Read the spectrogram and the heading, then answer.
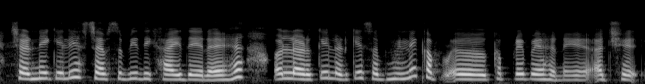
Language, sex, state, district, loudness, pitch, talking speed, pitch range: Hindi, female, Bihar, Darbhanga, -19 LUFS, 245 Hz, 175 wpm, 225-270 Hz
